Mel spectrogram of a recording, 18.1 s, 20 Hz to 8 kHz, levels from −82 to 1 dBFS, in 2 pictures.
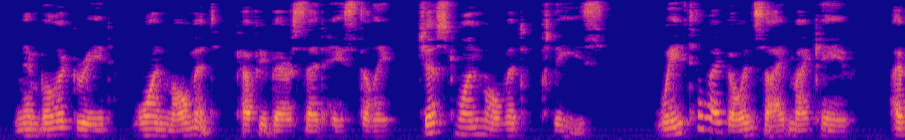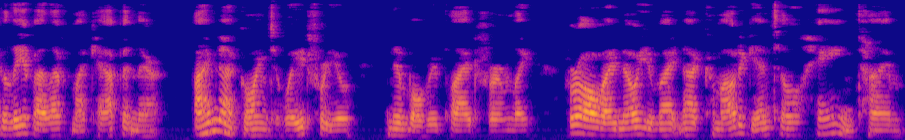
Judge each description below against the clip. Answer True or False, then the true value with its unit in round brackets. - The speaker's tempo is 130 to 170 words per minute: True (165 wpm)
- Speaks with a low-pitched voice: True (130 Hz)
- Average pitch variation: True (3.6 semitones)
